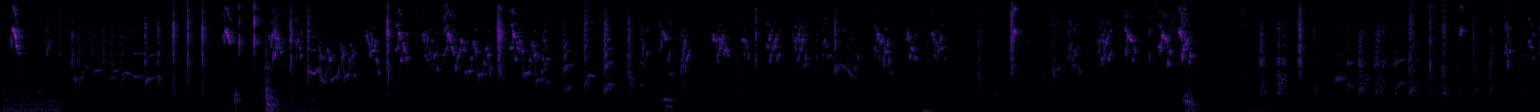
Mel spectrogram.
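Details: Budgerigars during their mating dance and mating: fast, scratchy warble of chirps and squeaks.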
